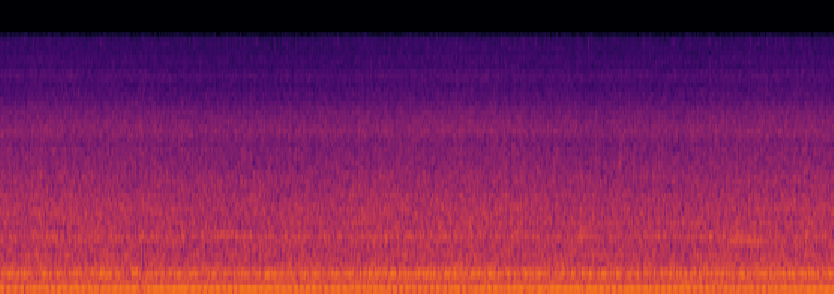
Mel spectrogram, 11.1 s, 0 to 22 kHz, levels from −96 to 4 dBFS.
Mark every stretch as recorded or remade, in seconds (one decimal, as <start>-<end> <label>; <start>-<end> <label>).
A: 0.0-1.8 recorded; 1.8-3.6 remade; 3.6-6.5 recorded; 6.5-7.8 remade; 7.8-11.1 recorded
